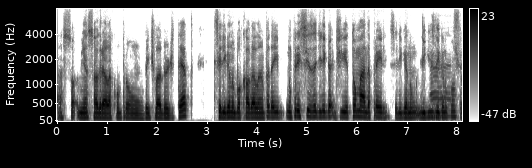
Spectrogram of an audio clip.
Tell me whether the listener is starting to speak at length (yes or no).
yes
